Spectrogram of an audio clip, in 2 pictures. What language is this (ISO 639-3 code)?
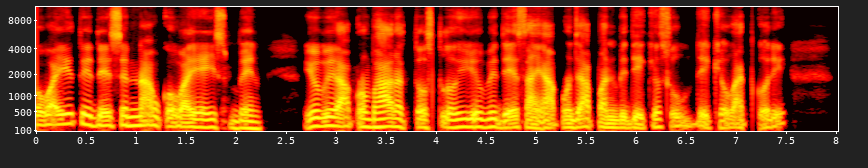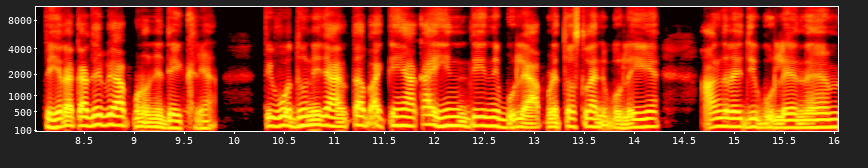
bhb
